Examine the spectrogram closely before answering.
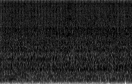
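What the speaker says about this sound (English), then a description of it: "Hundreds of stitches must be made to sew a single Rolls-Royce logo into the leather. Fortunately, a machine can handle it." A sewing machine runs continuously, stitching a Rolls-Royce logo into leather, giving a steady, dense mechanical whir with fast rapid stitching at close range and no talk.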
